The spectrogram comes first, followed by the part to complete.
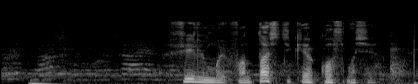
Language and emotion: Russian, positive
